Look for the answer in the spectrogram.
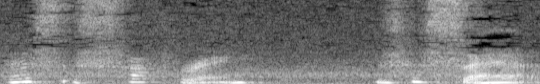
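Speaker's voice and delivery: gently name the pain to yourself; quiet, tender voice of noticing; soft self-compassion. Shown as a demonstration. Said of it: "come back to the moment".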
